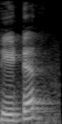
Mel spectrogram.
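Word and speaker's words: debtor: है दो चीज आता है एक होता है डेटर इसको डेटर बोलते हैं बेटा याद रखिए डेप्ट नहीं बोलेंगे क्या बोलेंगे इसका प्रोनंसिएशन इसका होता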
